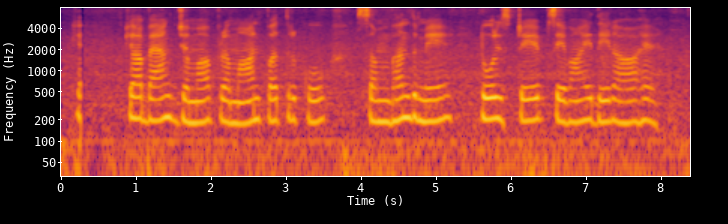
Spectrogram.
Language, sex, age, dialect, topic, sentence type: Hindi, male, 56-60, Marwari Dhudhari, banking, statement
